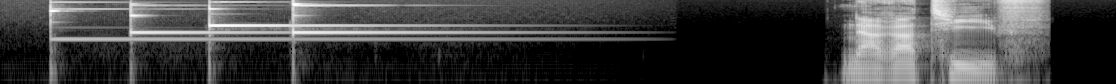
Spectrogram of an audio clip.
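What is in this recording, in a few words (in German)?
"Narrativ", German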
